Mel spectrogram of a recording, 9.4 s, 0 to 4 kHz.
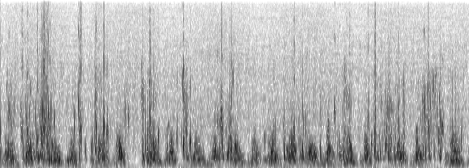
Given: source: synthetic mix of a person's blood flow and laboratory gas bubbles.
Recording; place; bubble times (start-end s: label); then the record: Doppler ultrasound of blood flow; precordium
0.00-0.04 s: bubbles
0.11-1.11 s: bubbles
1.42-1.75 s: bubbles
1.80-2.19 s: bubbles
2.29-2.59 s: bubbles
2.80-3.20 s: bubbles
3.29-3.84 s: bubbles
3.88-3.95 s: bubbles
4.21-4.67 s: bubbles
4.71-4.76 s: bubbles
5.26-5.30 s: bubbles
5.37-5.55 s: bubbles
5.63-6.12 s: bubbles
6.37-6.45 s: bubbles
6.52-7.06 s: bubbles
7.27-8.12 s: bubbles
8.29-8.88 s: bubbles
9.00-9.26 s: bubbles
From the record:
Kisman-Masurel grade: 332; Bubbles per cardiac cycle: rolling drumbeat, 9 or more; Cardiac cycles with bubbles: 50 to 99%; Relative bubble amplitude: moderate (0.250 to 0.450); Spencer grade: 3 (all of the cardiac periods contain showers or single bubble signals, but not dominating or overriding the cardiac motion signals); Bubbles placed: anywhere in the cardiac cycle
